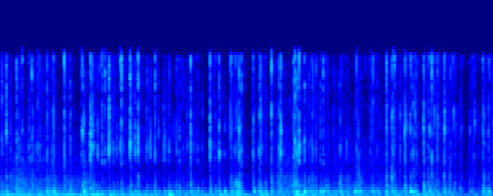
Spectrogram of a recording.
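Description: Fingertips of both hands tap and type on the plastic keyboard of a black laptop, producing a quiet, steady stream of soft, rapid clicks with bright, crisp tops. A low, steady hum sits underneath the tapping throughout.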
